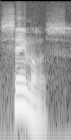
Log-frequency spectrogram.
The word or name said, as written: SAMOS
